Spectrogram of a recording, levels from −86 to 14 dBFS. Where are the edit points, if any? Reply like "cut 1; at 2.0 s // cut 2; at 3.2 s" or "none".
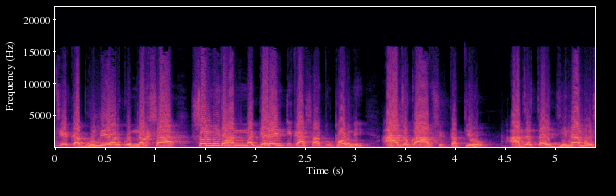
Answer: cut 1; at 4.4 s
